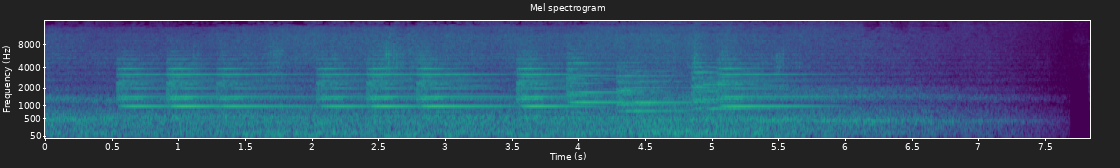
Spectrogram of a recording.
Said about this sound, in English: Why don't we ring the bell? Let's get inside, hopefully.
